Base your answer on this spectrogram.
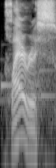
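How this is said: The name is said with American-style pronunciation. "like dumb American"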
